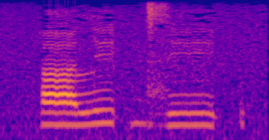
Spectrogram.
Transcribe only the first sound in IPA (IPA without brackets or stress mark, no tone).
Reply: a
